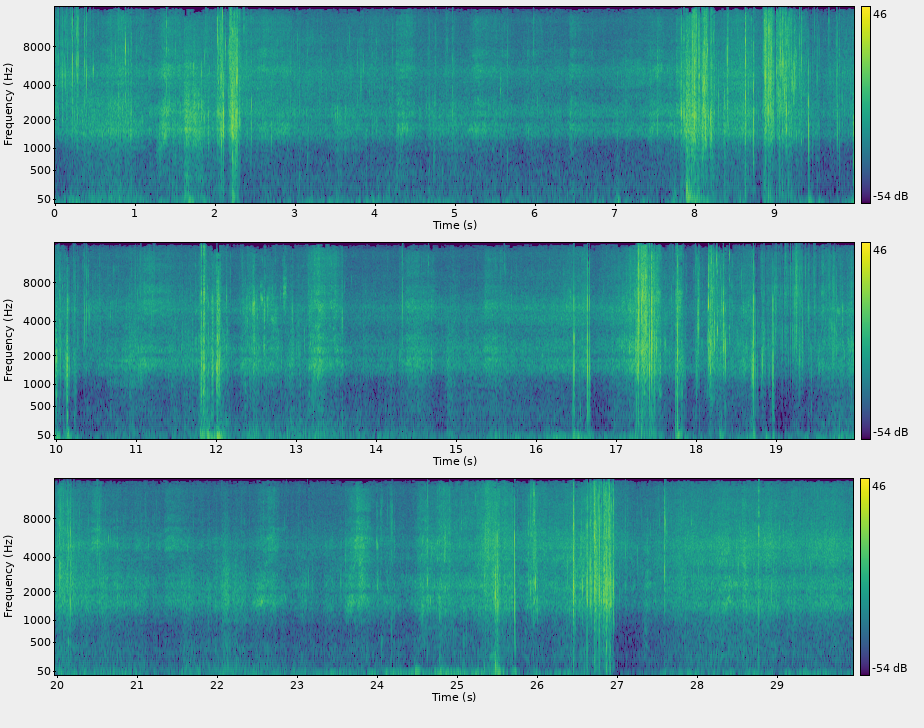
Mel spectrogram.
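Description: Rough sea sloshing and rushing around the microphone at water level, with several loud splashes a few seconds apart as waves break over it.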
